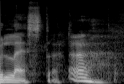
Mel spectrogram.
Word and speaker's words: Lester: as the writer that his name be pronounced properly and that is Mo Lester carry on well shks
